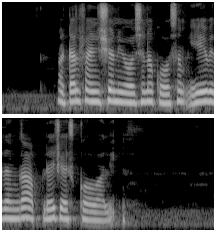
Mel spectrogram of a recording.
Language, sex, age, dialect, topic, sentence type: Telugu, female, 51-55, Utterandhra, banking, question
